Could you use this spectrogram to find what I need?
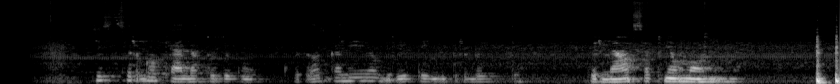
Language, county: Lithuanian, Panevėžys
